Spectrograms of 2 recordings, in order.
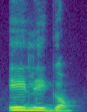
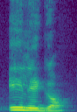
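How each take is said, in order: Both takes have the same delivery.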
